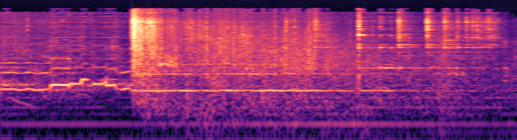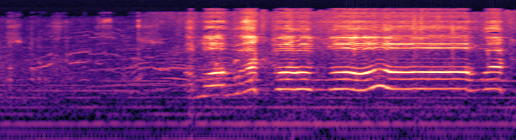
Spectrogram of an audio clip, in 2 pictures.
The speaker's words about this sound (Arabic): يلا يا عيال بنسير جدل مدفع وشلوا تمركم ومايكم عسب تفطرون من يذن. ابويا اخاف من صوت المدفع، عادي اسد اذني؟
